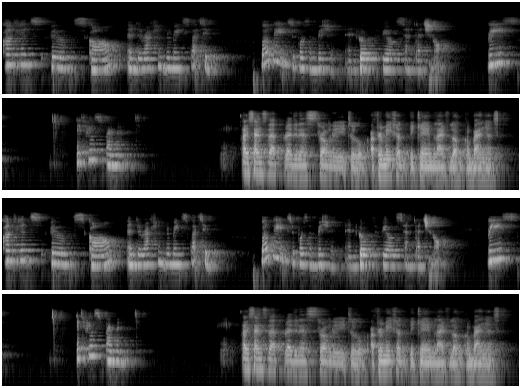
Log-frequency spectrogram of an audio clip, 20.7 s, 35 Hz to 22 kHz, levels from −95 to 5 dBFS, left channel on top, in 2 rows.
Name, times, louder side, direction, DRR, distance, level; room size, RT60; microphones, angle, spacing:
voice 1, 0.0-2.3 2.5-4.2 5.2-8.8 9.7-10.3 11.8-12.9, right 2 dB, 80° right, 4 dB, 3.4 m, -35 dB
voice 2, 15.2-20.3, left 3 dB, 35° left, 10 dB, 1.5 m, -31 dB
29.5 x 11.0 x 9.4 m, 0.86 s
head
